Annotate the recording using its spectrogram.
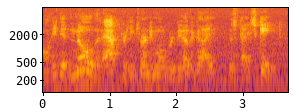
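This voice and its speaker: Very fast speech comes from a man. There is audible room echo and noticeable background noise. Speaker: military POW/MIA recovery official. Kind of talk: speech to veterans reunion. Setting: veterans reunion gathering. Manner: hesitant, many fillers.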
